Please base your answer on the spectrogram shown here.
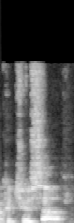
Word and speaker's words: Kutuzov: "General Kutuzov," said Bolkonski, speaking French, and stressing the last syllable of the general's name like a Frenchman.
